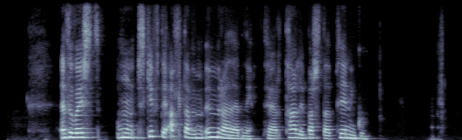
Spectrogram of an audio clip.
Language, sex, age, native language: Icelandic, female, 30-39, Icelandic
